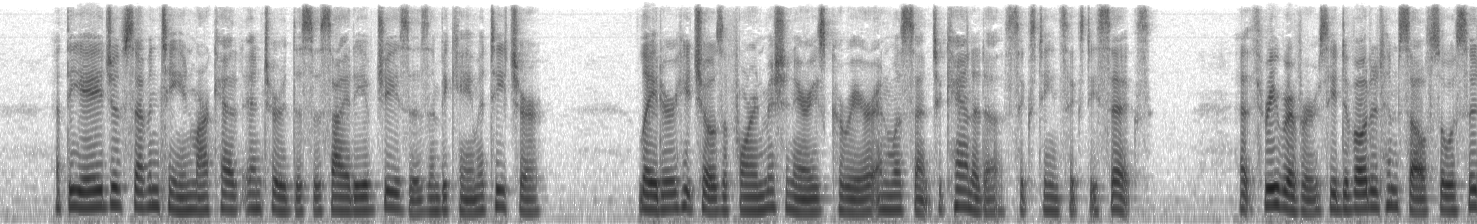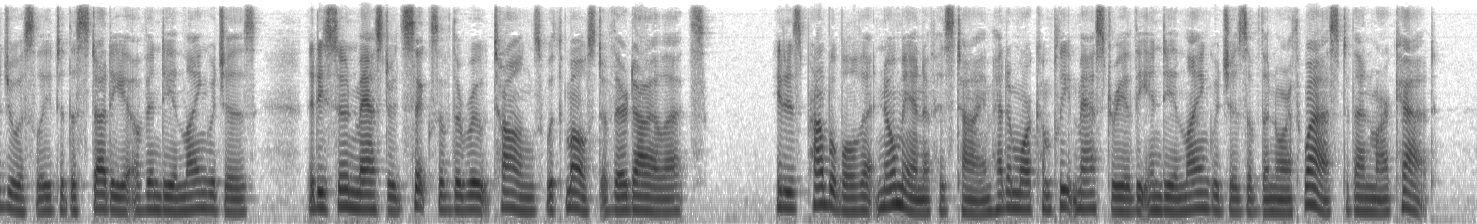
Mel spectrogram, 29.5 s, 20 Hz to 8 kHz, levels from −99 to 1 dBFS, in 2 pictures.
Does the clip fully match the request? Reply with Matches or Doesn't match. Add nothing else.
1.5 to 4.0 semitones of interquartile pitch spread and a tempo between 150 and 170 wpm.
Matches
